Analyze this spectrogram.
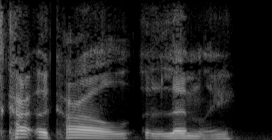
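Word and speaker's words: Laemmle: It's Carl Zemele. – Yes. – And You put two letters like that and expect me to know how to say it. – Let me tell you. – It's German.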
